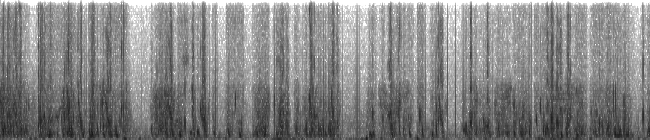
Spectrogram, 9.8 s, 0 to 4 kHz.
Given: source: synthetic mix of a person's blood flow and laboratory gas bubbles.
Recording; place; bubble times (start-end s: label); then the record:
Doppler ultrasound of blood flow; subclavian vein
0.00-0.46 s: bubbles
0.54-1.30 s: bubbles
1.33-1.95 s: bubbles
2.25-3.14 s: bubbles
3.17-3.27 s: bubbles
3.39-3.66 s: bubbles
3.77-4.06 s: bubbles
4.08-4.37 s: bubbles
4.41-5.13 s: bubbles
5.52-6.21 s: bubbles
6.25-6.39 s: bubbles
6.45-6.71 s: bubbles
6.92-7.97 s: bubbles
8.01-9.53 s: bubbles
9.61-9.76 s: bubbles
From the record:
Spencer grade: 4 (maximum detectable bubble signal sounding continuously throughout systole and diastole of every cardiac period, and overriding the amplitude of the normal cardiac signals); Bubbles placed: anywhere in the cardiac cycle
